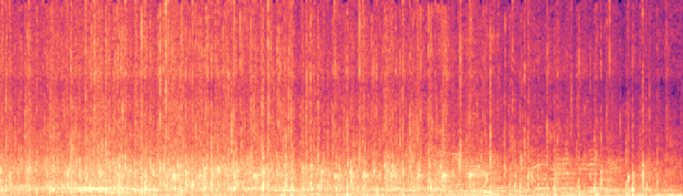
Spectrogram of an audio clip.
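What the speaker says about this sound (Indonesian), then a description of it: "Tepuk tangan buat Pak Kepala Sekolah dan Guru." Audience applause for the principal and teachers at a high school opening ceremony, a continuous even clapping from a crowd lasting the whole stretch, with some voices and faint tones beneath.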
